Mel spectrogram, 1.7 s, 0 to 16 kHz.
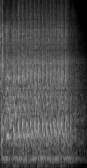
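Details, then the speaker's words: Honda CBX inline six after a full carburetor rebuild, run without exhaust, first start in 20 years: crisp, even firing pulses with a raw bark and no misses; normal running. "I mean, just listen to that thing. It sounds so good."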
